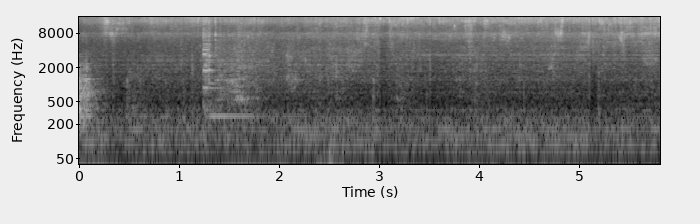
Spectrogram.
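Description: Food deep-frying in a pot of hot oil on a gas stove at medium flame, a steady sizzle.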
